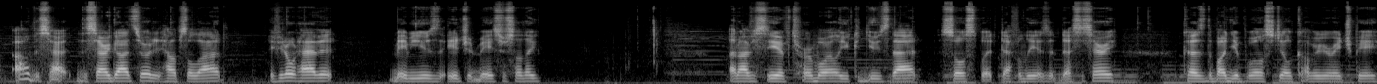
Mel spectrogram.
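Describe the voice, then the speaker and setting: A man's fairly high, monotone, flat voice at a fairly quick pace, broken by long, frequent pauses, with music in the background. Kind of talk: game guide commentary. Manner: casual, hesitant.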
